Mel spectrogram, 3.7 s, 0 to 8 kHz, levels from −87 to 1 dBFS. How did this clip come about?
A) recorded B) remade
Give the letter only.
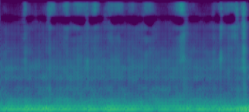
B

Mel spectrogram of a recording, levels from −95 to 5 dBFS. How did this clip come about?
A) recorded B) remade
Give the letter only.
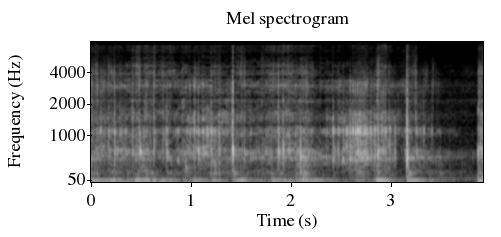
B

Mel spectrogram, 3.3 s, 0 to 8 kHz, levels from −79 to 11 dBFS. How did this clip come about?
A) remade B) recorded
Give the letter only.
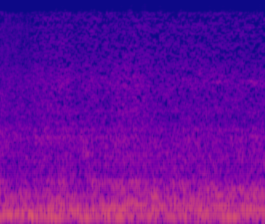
B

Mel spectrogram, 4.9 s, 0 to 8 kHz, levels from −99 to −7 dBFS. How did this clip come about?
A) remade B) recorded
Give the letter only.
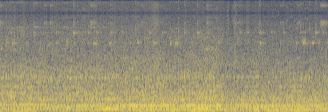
B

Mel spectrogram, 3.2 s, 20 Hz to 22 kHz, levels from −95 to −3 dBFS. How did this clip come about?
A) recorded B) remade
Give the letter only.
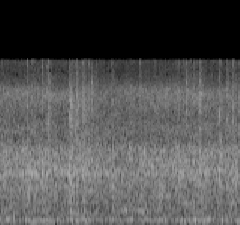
A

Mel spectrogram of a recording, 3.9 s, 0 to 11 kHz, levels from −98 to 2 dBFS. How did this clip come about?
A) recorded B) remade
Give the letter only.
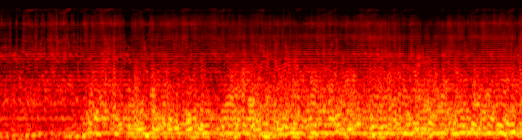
B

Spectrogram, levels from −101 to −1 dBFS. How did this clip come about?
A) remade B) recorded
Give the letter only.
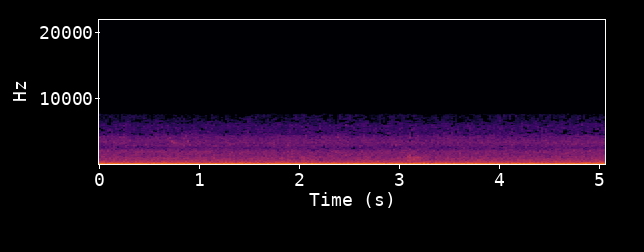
B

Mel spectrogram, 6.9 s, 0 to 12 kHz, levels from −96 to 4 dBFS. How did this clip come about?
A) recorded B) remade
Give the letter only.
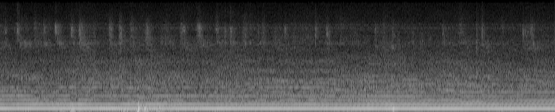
B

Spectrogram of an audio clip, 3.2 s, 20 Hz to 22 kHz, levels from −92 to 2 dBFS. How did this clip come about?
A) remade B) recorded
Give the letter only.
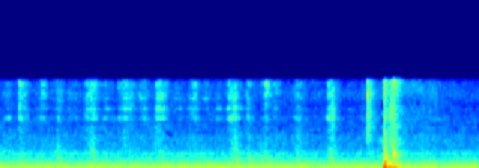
B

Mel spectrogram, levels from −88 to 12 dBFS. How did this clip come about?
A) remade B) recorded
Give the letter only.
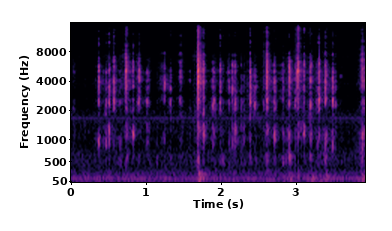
B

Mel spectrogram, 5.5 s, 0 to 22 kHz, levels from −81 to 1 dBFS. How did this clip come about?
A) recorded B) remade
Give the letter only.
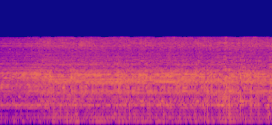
B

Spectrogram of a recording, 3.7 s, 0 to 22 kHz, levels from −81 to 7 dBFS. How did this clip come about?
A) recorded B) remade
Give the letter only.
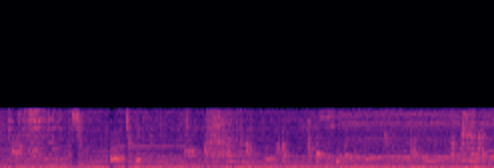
A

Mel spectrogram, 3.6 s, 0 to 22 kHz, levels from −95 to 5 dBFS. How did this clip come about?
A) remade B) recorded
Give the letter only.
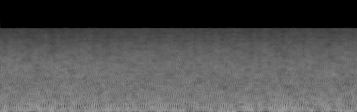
A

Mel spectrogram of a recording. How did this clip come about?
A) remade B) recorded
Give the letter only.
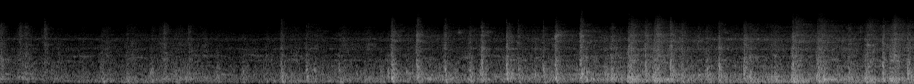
A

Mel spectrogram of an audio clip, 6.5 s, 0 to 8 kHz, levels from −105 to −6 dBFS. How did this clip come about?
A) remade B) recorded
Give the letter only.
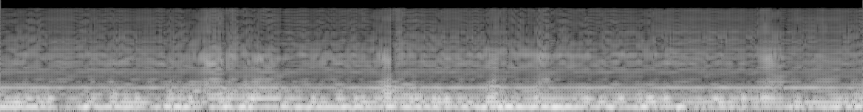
A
